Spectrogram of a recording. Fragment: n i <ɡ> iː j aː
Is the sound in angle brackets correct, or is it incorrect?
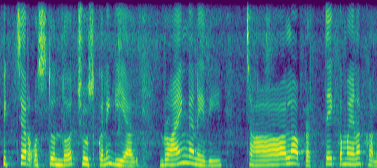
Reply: correct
